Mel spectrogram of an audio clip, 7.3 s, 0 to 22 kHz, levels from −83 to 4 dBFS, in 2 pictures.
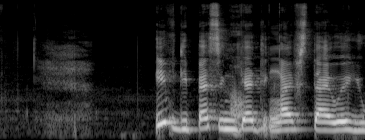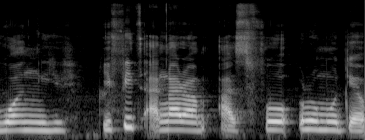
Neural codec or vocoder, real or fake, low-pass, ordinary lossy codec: none; real; 19.8 kHz; none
